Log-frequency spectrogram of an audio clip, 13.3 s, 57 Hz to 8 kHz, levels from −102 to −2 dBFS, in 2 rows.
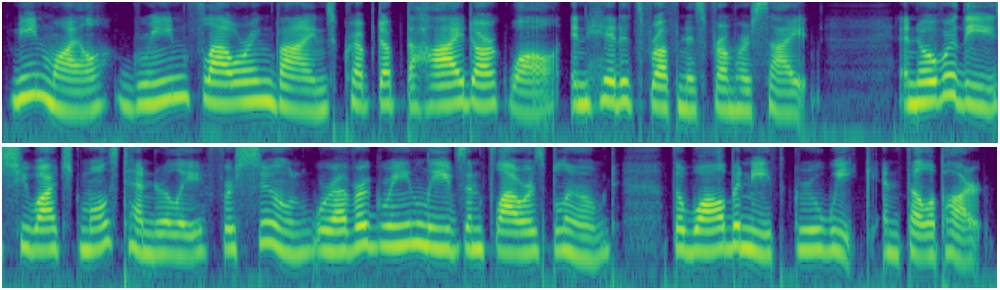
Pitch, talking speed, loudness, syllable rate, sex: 220 Hz, 180 wpm, -19 LUFS, 4.9 syllables/s, female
